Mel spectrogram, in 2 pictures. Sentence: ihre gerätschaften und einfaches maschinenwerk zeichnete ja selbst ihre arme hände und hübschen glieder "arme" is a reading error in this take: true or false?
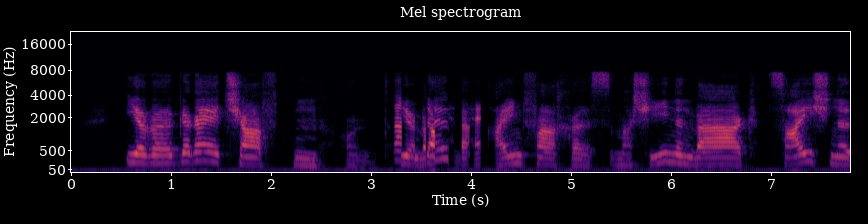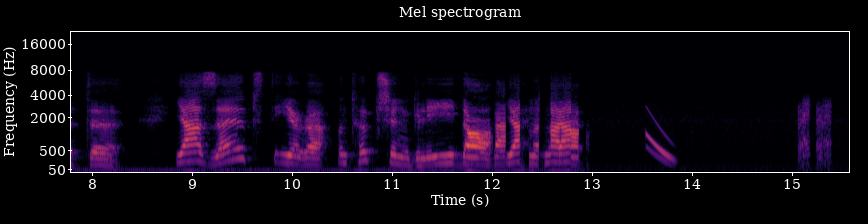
true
